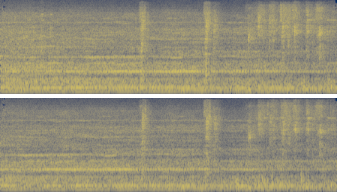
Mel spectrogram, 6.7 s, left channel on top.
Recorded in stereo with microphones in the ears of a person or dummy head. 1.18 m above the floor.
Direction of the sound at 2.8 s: 50° left (ahead or behind).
